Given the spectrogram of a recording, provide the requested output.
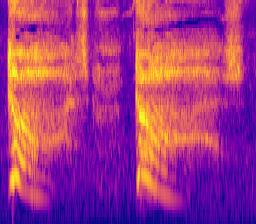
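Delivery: high falling exclamations; drawn-out, falling cries of frustration; self-berating boy. Retold or imitated. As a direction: imitate a frustrated child scolding himself. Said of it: "began to hit himself in the leg and going".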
